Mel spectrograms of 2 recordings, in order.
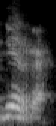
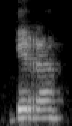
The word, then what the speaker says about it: guerra: la misma forma pero una guerra guerra se pronuncia en guerra la u no no se pronuncia y otro ejemplo guitarra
